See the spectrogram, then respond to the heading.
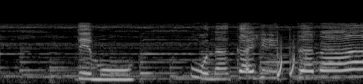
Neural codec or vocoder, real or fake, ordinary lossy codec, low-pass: vocoder, 44.1 kHz, 128 mel bands every 512 samples, BigVGAN v2; fake; none; 7.2 kHz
